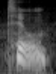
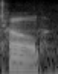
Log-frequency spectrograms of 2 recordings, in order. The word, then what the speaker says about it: tome: Uh she heads up to the guy reading the tomb. Okay. Uh he uh he Yeah, it's called pronounced tome.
